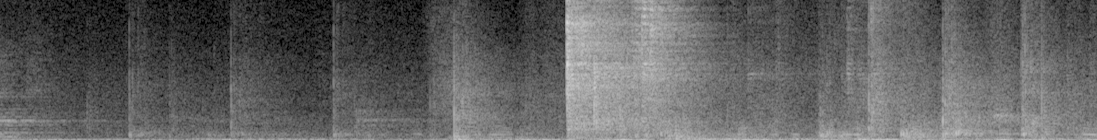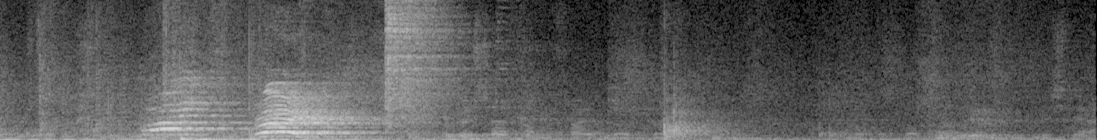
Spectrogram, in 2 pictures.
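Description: A sharp clash of sparring swords about three seconds in, ringing on in a large hall, followed by scuffling and knocks as the fencers close and grapple. Then come loud shouts a little past the middle.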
